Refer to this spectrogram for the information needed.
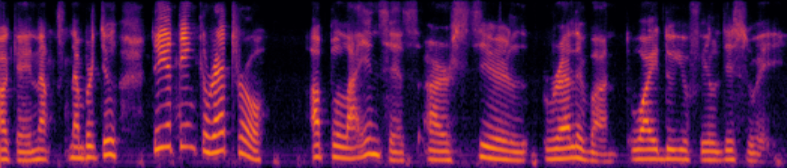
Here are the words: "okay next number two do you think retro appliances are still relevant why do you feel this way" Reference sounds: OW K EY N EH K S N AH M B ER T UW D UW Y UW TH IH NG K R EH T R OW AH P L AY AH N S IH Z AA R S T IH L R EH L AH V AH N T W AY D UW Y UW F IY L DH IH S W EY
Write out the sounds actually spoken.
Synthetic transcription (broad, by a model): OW K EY N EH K S N AH M B ER T UW D UW Y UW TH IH NG K R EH T R OW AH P L AY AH N S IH S AA R S T IH L R EH L AH V AH N T W AY D UW Y UW F IY L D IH S W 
